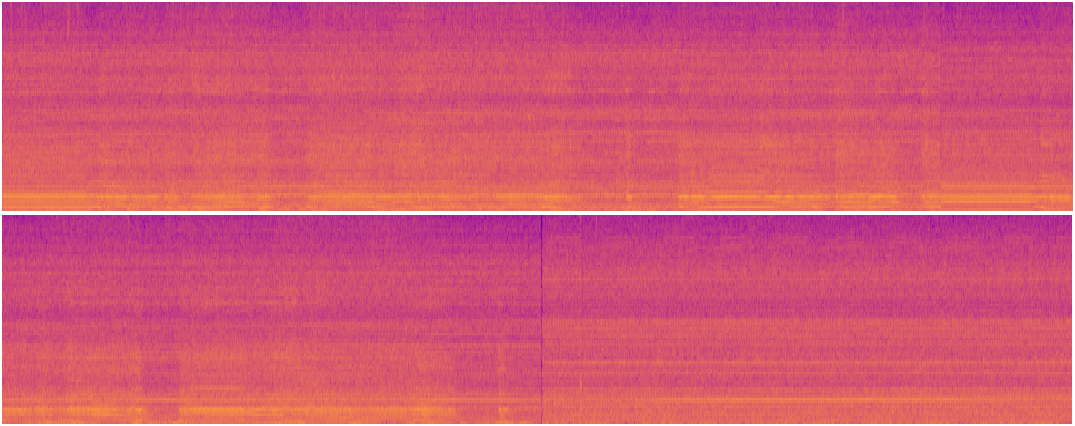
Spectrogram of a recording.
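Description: CNC milling machine's spindle and end mill cutting a solid steel block under a coolant spray, with a steady mechanical whine over cutting noise. The pitch shifts every few seconds as the cut changes.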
